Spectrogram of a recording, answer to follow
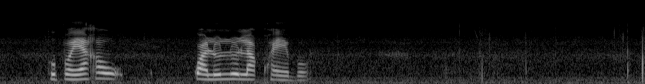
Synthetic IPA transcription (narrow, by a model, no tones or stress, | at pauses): kʊpʼɔjaχa | kʼwalʊlʊlaq͡χʰwɛːbɔ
